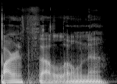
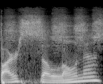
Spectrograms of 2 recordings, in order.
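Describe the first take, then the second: First: The middle consonant is a th sound. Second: The middle consonant is an s sound.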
